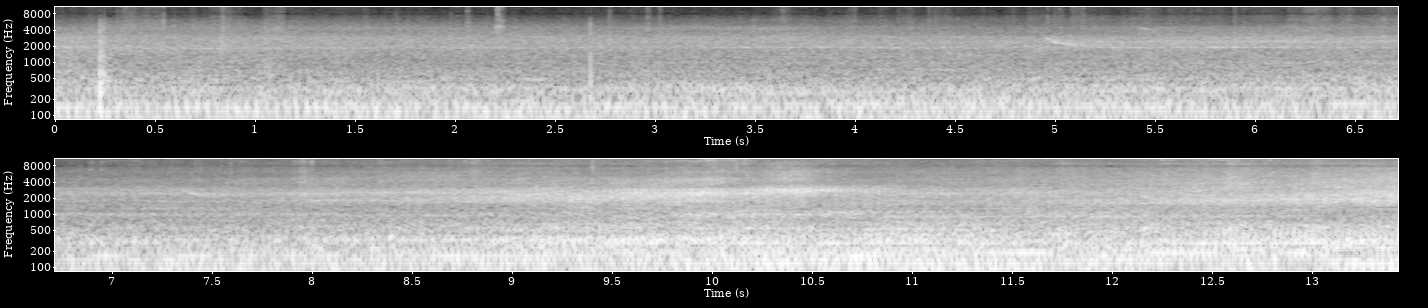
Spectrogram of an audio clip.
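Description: Steady low outdoor rumble of background noise, growing louder over the second half, with a few faint short high sounds on top.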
